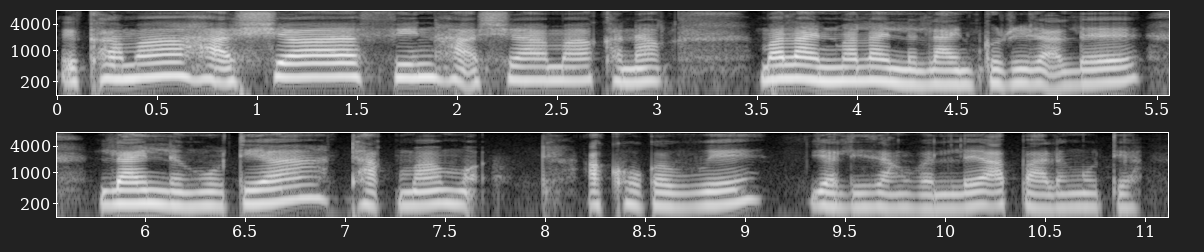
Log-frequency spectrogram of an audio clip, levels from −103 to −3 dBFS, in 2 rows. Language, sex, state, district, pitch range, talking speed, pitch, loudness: Wancho, female, Arunachal Pradesh, Longding, 185-225 Hz, 175 wpm, 200 Hz, -18 LUFS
